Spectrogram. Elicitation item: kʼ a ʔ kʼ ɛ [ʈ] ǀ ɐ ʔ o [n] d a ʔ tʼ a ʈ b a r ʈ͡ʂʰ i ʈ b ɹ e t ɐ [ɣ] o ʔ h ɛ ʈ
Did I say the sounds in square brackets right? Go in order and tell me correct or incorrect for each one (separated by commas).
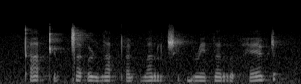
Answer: correct, incorrect, incorrect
